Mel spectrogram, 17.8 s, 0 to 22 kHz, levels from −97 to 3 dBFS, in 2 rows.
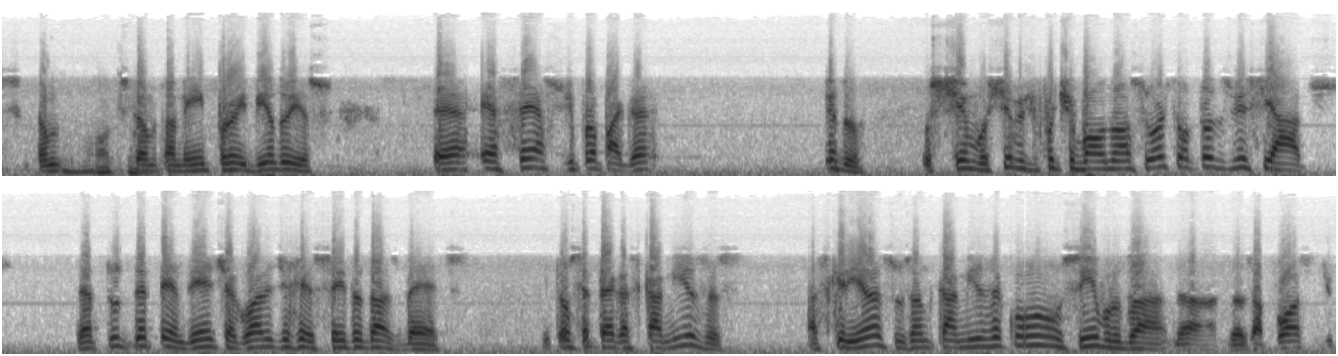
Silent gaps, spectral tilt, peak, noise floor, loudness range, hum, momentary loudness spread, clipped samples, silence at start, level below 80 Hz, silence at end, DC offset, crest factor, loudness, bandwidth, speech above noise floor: none; -6.5 dB/octave; -6 dBFS; -41 dBFS; 2 LU; none; 9 LU; under 0.1%; 0 s; -40 dBFS; 0 s; under 0.1%; 12 dB; -17 LUFS; 14 kHz; 24 dB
